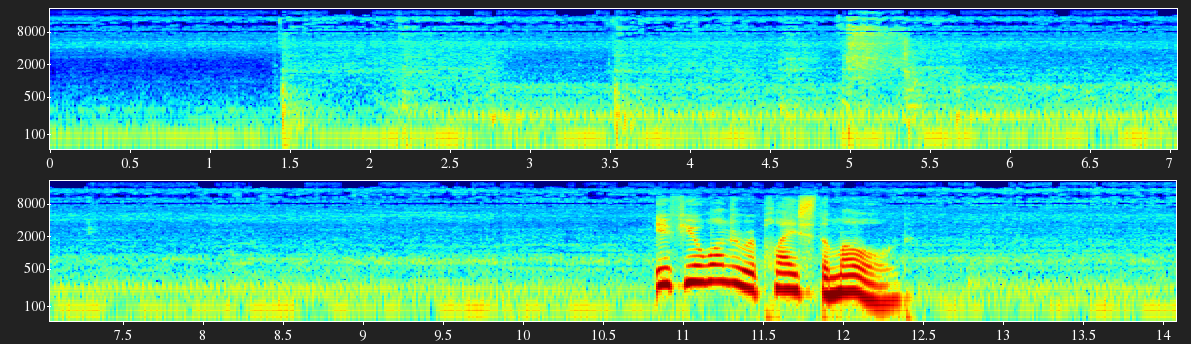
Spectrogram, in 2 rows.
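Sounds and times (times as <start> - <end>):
compressed air hiss: 0.0 - 9.7.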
